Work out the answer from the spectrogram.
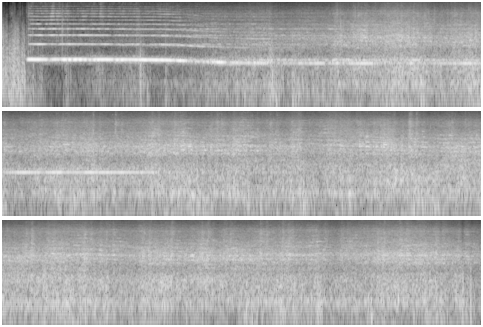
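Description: An Indian Railways electric locomotive sounds one long horn blast as it comes through, the pitch dropping about three seconds in as it passes, then fading. The express's coaches run by at speed with a steady rumble and rail clatter.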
